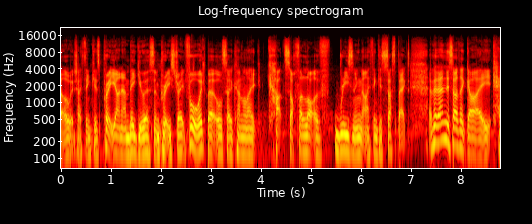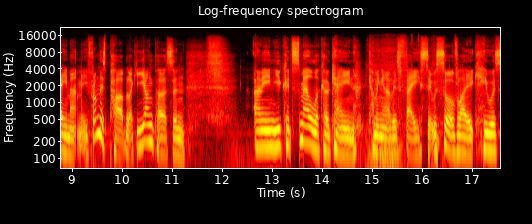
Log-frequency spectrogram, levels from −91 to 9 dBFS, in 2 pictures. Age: 30-49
